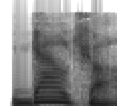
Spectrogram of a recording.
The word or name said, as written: galchic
